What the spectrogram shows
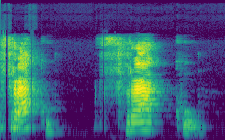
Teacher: O R que está entre o F e o A, a gente treme a boca para falar. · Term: som fraco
